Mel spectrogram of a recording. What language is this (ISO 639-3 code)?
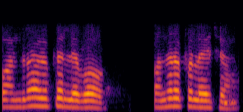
mai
